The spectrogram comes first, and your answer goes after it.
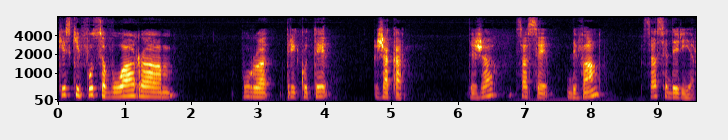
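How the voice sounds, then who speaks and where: A woman with a Russian accent at a very slow pace, fairly low in pitch with ordinary pitch variation, long and frequent pauses, in a very clean recording with a silent background. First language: Russian (speaking French). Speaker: knitting youtuber. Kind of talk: tutorial. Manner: halting, many hesitations.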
